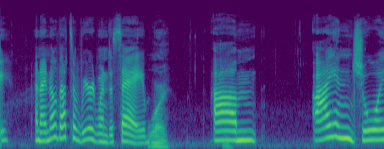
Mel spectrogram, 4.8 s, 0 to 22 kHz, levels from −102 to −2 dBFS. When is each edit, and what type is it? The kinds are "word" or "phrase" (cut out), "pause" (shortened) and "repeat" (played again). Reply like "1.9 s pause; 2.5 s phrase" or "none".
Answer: none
